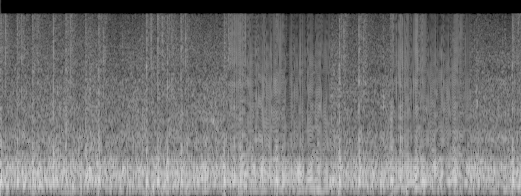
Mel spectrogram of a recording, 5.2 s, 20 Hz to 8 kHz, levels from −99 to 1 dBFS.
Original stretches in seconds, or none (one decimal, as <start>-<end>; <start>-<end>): 0.0-2.3; 3.3-3.9; 4.7-5.2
